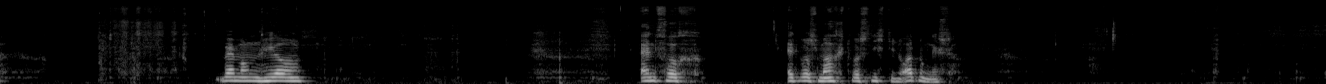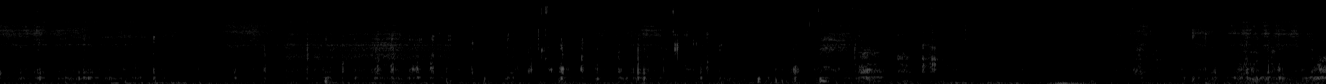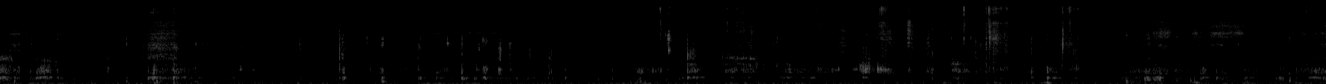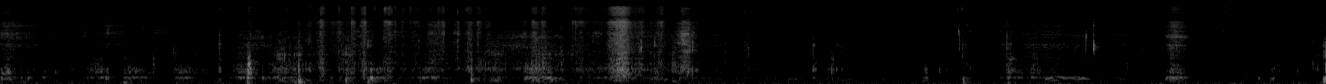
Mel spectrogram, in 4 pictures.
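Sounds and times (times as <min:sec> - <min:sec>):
person chewing crunchy pizza crust: 0:00.0 - 0:07.9, 0:09.6 - 0:53.0.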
